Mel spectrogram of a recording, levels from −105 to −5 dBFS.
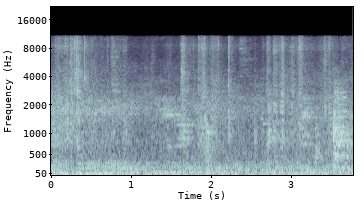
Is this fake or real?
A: real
